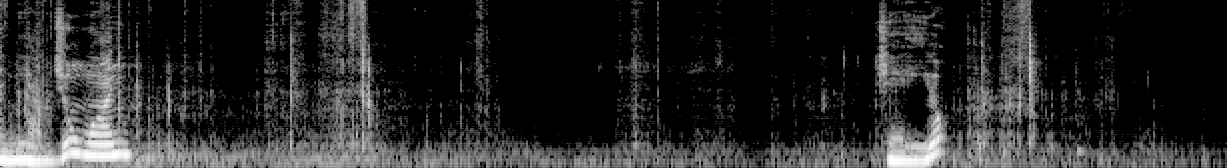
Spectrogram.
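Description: Cards slide in and out of plastic pockets.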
